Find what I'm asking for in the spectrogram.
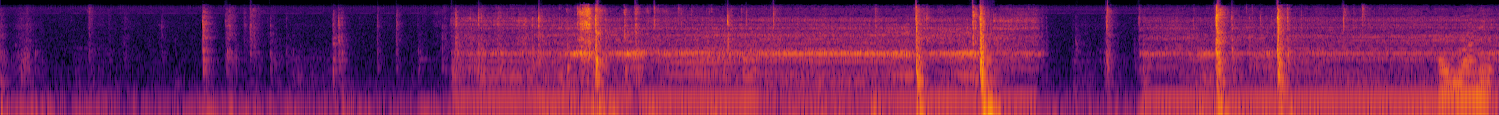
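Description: Die-cutting machine feeding card stock and a window sheet through its rollers: a steady mechanical hum with repeated clicks and ticks as the plate passes, close and moderately loud, with brief pauses between runs.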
